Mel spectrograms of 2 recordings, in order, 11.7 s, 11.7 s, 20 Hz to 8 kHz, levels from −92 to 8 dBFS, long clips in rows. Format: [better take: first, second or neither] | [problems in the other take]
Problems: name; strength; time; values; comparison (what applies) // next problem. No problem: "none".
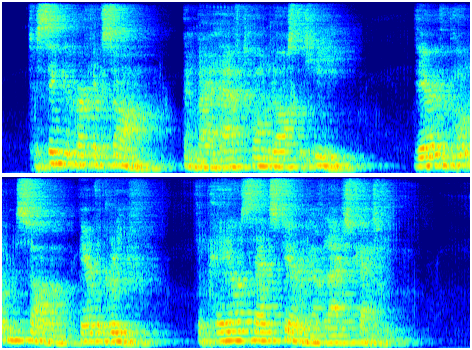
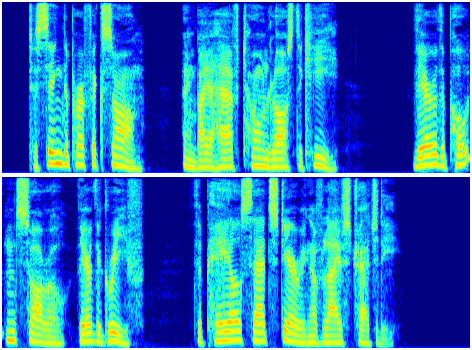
second | noise reduction (neural separator model SepFormer DNS4)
